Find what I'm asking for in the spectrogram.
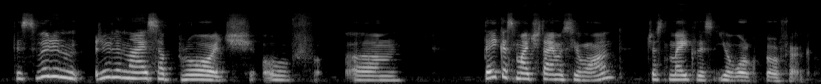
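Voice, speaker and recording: With a non-native accent, the speaker moves at a very slow pace using lively intonation. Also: woman, fairly high pitch for a woman. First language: not English. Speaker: 3D character artist. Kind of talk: interview. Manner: halting.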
